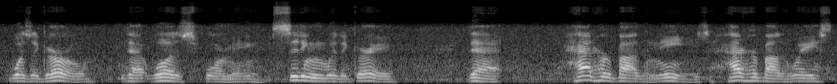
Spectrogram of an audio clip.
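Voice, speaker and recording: High-voiced man rambling fast. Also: a bit bright, slight background noise, rough recording. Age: 40s. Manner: rapid, profane, rambling and disjointed. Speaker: livestreamer. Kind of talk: rambling live-stream monologue.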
